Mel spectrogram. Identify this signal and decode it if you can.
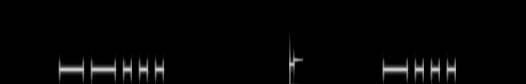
Morse code, heard as a keyed tone, about 15 wpm, 700 Hz. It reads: 7 B
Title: Single Character (Letter:Number:Punctuation:Prosign) 15wpm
